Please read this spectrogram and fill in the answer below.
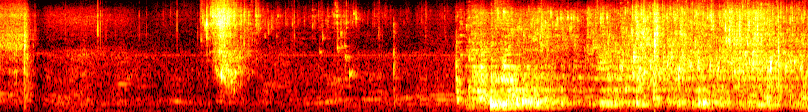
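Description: Toilet flushing: after a short burst of noise about a second and a half in, water rushes loudly and steadily into the bowl from about three and a half seconds in.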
